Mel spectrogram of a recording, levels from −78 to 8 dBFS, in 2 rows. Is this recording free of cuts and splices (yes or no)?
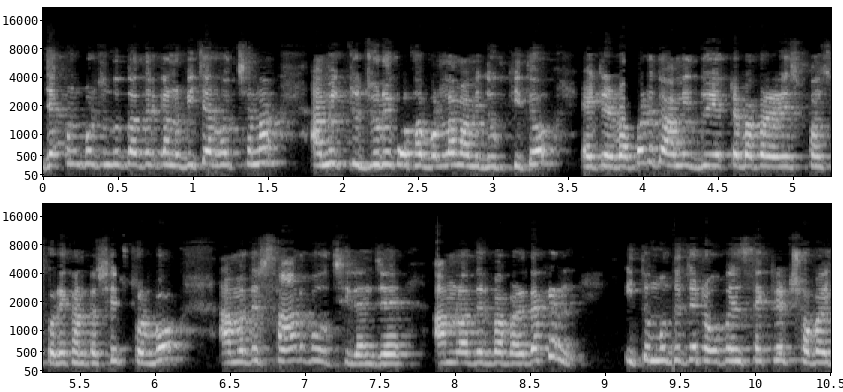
yes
